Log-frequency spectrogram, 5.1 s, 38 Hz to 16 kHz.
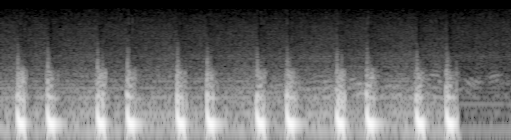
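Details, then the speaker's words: Normal heart sounds, S1 (mitral closure) and S2 (aortic closure), longer diastole than systole: regular paired lub-dub, about 75 beats a minute, short pause then longer pause. "Because diastily usually lasts longer than cy, you can identify the two sounds. One, two, one, two, one, two."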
